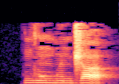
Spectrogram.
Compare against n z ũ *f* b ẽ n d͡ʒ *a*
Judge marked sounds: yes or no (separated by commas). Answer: no, yes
